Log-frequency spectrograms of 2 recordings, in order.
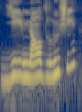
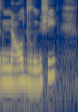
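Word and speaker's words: yee naaldlooshii: correctly, but I believe the translation of Skinwalker is pronounced Yinaldlushi. I also saw it written Nodlushi with only one L, but I believe it's Naldlushi, which just means Skinwalker,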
